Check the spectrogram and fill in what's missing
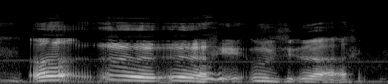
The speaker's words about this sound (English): Oh my god, stop yawning. Sorry. If the show wasn't boring enough, listen to us yawn.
